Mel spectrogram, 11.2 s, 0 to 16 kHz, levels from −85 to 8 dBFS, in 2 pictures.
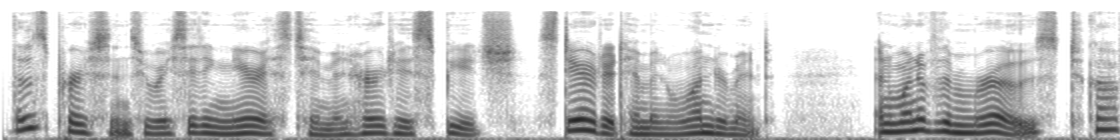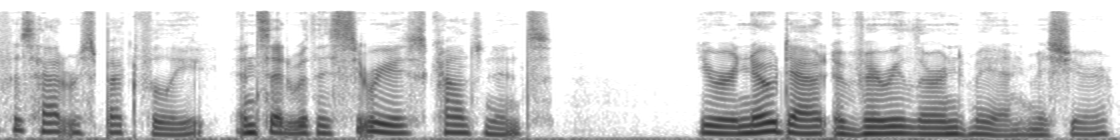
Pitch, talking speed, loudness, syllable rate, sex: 190 Hz, 220 wpm, -18 LUFS, 6.4 syllables/s, female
